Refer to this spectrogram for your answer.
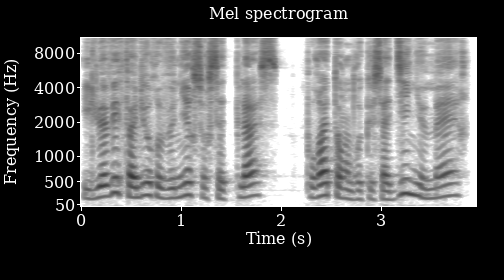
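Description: A woman reading a novel aloud as an audiobook narrator, in a measured, dramatic way. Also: mid-range voice, warm tone. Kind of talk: scripted narration.

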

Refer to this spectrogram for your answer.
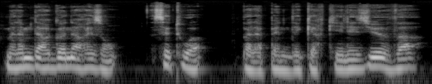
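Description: Man reading a self-assured young gentleman. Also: mid-range voice, steady tone, normal speed, breathy edge, lightly acted. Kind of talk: audiobook character voice.

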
